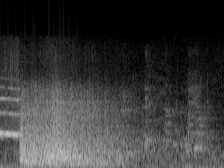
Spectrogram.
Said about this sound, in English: What was that? Oh, didn't I tell you? It's the long-range artillery school practicing. Don't worry, they all pass over the camp and fall into the sea.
